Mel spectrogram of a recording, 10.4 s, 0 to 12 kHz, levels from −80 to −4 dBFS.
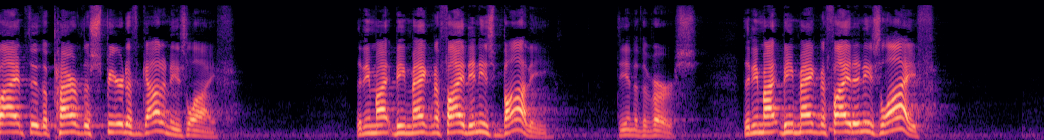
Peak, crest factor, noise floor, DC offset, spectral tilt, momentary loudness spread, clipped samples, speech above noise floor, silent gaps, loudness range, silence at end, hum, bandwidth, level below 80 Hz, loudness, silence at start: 0 dBFS; 18 dB; -57 dBFS; under 0.1%; -5 dB/octave; 14 LU; under 0.1%; 40 dB; none; 4 LU; 1.1 s; none; 11 kHz; -58 dBFS; -17 LUFS; 0 s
